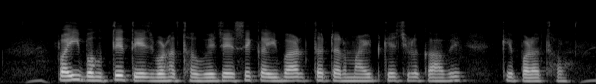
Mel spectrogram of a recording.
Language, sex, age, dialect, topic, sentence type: Bhojpuri, female, 31-35, Western, agriculture, statement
